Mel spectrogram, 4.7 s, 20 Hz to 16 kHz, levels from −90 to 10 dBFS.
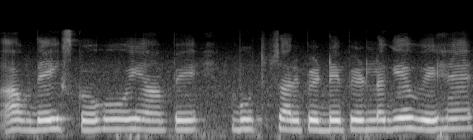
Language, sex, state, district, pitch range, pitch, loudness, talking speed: Hindi, female, Haryana, Rohtak, 215-230 Hz, 220 Hz, -13 LUFS, 175 wpm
